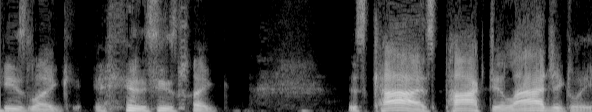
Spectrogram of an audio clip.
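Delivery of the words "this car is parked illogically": terrible put-on Boston accent. Two Texans joke about Leonard Nimoy, imitating him in a terrible Boston accent. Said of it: "do our terrible Boston accents".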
